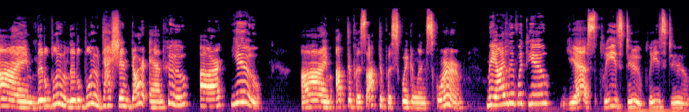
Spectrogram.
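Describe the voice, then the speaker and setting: A female-sounding cartoonish character voice, fairly high in pitch for a woman, goes at a very slow pace. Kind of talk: children's puppet show. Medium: puppet show. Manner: cheerful, sing-song.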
